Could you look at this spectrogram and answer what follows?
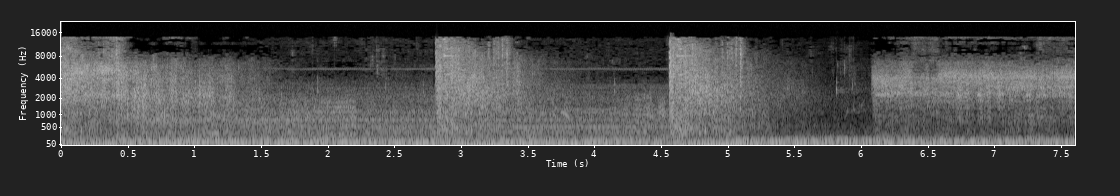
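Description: Three loud, booming gunshots ring out in Resident Evil 4 VR, spaced a couple of seconds apart over a dense, rumbling game soundscape.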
